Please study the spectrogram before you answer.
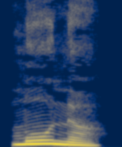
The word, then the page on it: ಮೋನ: Kannada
